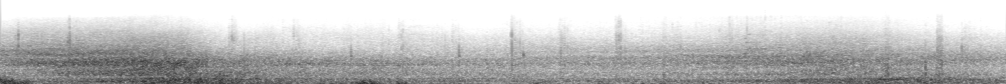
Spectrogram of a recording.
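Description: A car drives past, its tyre and engine noise swelling and fading over the first two seconds, followed by steady traffic noise as another car approaches.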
